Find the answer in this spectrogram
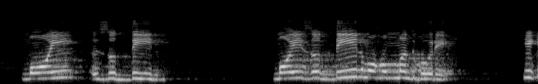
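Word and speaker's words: Ghuri: हैं, मोइजुद्दीन मोहम्मद घुरी, घुरी घुरी, गौरी तो हम बोल देते हैं बट होता वो घुरी है, हम गलत प्रोनाउंसिएशन करते हैं, मोहम्मद घुरी।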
